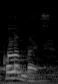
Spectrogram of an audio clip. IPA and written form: kəˈlʌmbəs (Columbus)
